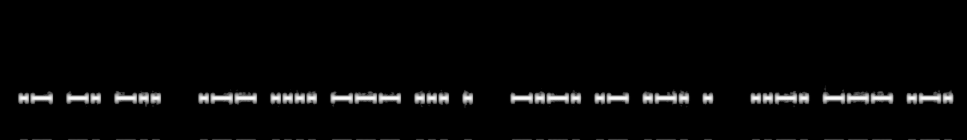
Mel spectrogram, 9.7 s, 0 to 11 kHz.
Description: Morse code, heard as a keyed tone, about 20 wpm, 1000 Hz. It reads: AND WHOSE CARE FOR
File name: qotdfiles / 20wpm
